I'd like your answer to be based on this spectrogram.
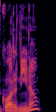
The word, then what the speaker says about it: Guadagnino: How do you pronounce his last name? – Luca Guadagnino.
